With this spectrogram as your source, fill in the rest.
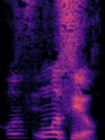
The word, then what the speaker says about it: monsieur: প্রথম সময়ের জন্য আপনি ভালো করেছেন bon ça va এই দেখছেন ওখানে বলেন না ও তাহলে কি মসিও আর একে উচ্চারণ করলেন না মসিও আর মেয়েদেরকে বলে মাদাম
